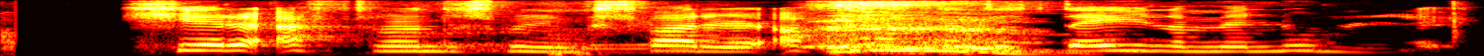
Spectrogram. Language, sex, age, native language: Icelandic, female, 60-69, Icelandic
